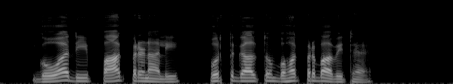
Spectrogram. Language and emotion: Punjabi, neutral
